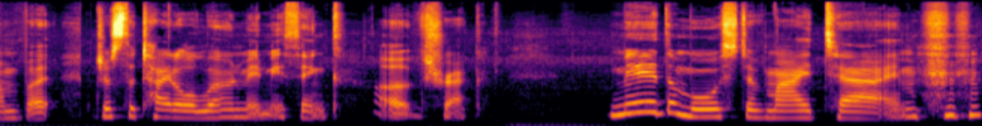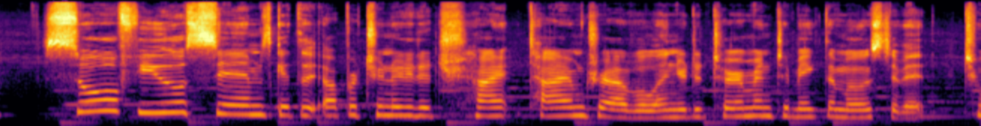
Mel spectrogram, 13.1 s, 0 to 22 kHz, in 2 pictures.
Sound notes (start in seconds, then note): 4.1 putting on scottish accent; 7.0 folk music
